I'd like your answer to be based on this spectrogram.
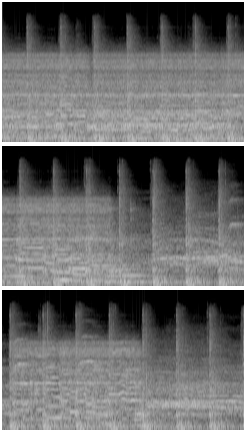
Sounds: music
exciting music

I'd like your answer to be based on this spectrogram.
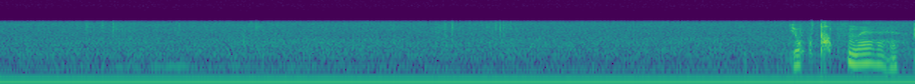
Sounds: speech

